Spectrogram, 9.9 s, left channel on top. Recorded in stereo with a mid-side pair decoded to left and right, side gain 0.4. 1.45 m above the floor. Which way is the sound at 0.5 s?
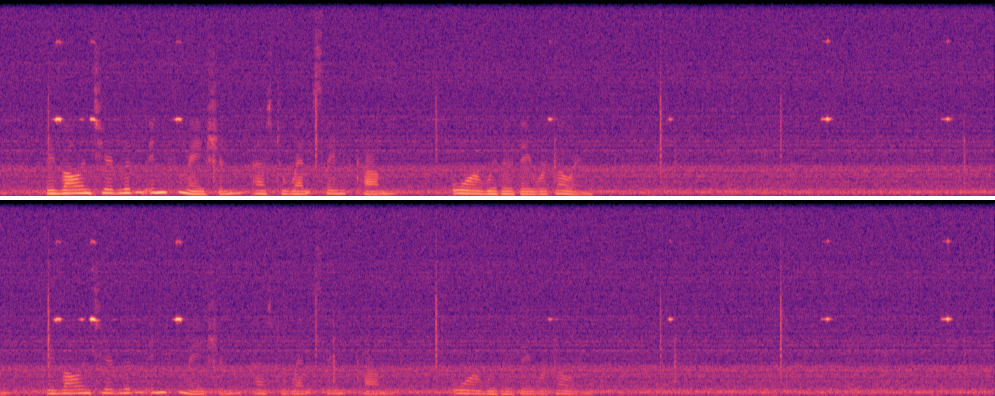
55° left.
